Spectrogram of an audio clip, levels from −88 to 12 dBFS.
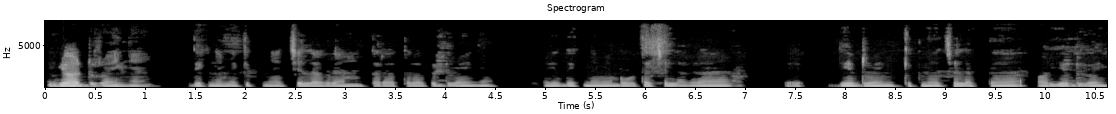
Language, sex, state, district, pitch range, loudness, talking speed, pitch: Hindi, male, Bihar, Sitamarhi, 115-125 Hz, -22 LUFS, 180 wpm, 120 Hz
